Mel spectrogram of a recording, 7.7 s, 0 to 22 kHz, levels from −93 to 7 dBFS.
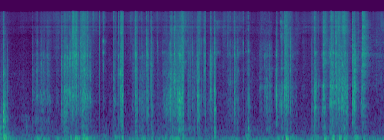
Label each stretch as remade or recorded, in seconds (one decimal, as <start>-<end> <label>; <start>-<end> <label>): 0.0-0.4 recorded; 0.4-4.9 remade; 4.9-6.1 recorded; 6.1-7.0 remade; 7.0-7.7 recorded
